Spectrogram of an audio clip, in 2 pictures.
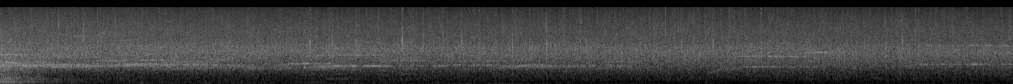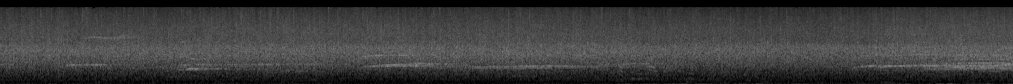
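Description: Concert-hall audience applauding steadily after a piano orchestra performance, with scattered shouts and cheers rising above the clapping. The applause swells again near the end as the players bow.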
